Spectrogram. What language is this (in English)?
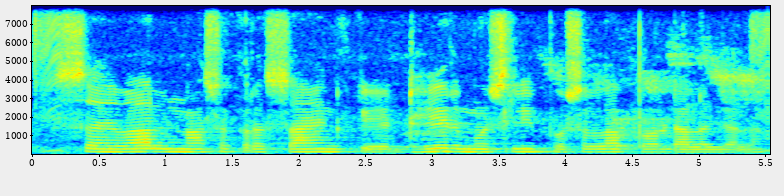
Bhojpuri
